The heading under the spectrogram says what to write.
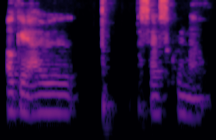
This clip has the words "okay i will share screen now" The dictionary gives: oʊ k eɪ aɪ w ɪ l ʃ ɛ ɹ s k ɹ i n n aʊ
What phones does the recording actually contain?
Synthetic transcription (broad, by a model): oʊ k eɪ aɪ w ɪ l s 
